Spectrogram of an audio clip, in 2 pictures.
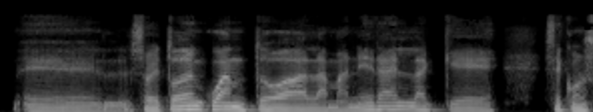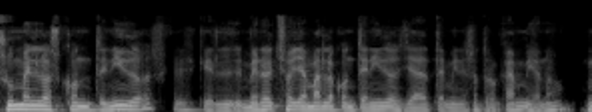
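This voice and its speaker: A man's medium-pitched, dark and mellow voice at a moderate pace, with fairly even intonation over a quiet background. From Spain, Salamanca province. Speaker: photographer and videographer. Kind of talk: interview. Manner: halting, with many repeated words.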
